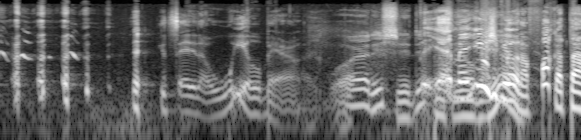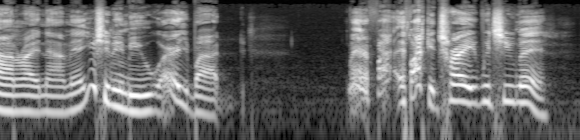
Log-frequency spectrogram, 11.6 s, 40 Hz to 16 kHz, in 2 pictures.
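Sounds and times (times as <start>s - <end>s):
short dry coughs: 0.0s - 1.6s
speech: 1.4s - 8.2s, 9.3s - 11.4s.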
